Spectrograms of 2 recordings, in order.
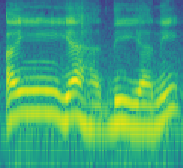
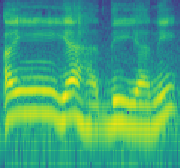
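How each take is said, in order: First: The n merges into the y with nasalization. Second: The same.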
